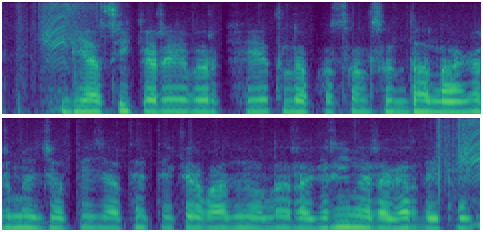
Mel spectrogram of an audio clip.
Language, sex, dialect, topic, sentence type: Chhattisgarhi, male, Northern/Bhandar, agriculture, statement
